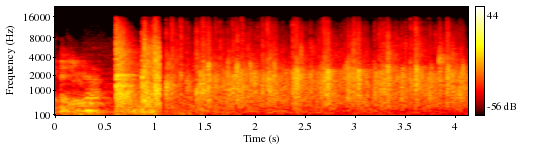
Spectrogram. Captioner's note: applause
